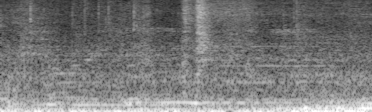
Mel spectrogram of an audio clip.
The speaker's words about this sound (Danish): Jeg sidder i bussen, og der kører sådan noget øh, dejlig busmusik her i baggrunden. Jeg er på vej til Sandavagure.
